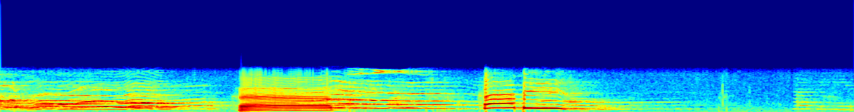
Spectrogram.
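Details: Saluki, a pet dog, howling along as people sing Happy Birthday indoors: long wavering tonal howls with rich harmonics, one loud sustained howl in the middle, then short bursts and fading voices.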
